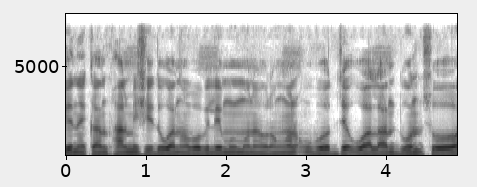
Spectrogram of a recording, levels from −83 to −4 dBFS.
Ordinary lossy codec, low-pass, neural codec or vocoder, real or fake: none; 7.2 kHz; none; real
